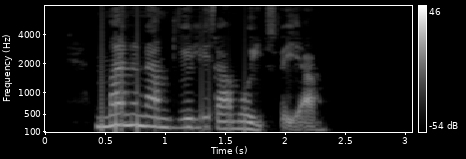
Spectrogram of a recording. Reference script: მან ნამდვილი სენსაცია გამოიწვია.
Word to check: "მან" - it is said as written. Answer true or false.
true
